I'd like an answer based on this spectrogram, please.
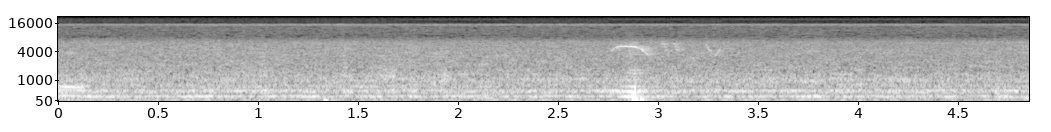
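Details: Honey bees on a farm in Pakistan buzz in a soft, steady low drone, broken by a sharp knock near the middle and a faint high chirp.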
